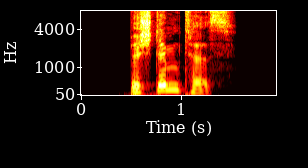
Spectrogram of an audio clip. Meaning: strong/mixed nominative/accusative neuter singular of bestimmt
- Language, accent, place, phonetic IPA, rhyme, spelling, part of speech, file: German, Germany, Berlin, [bəˈʃtɪmtəs], -ɪmtəs, bestimmtes, adjective, De-bestimmtes.ogg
